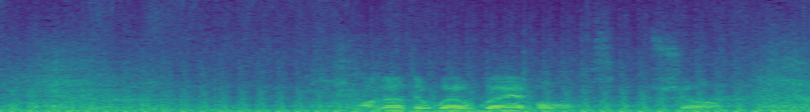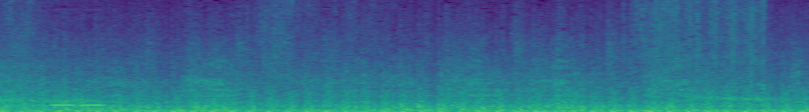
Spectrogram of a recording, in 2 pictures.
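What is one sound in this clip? A machine gun fires rapidly and steadily.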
